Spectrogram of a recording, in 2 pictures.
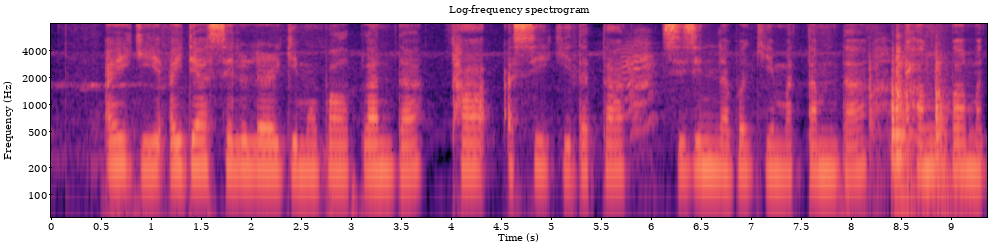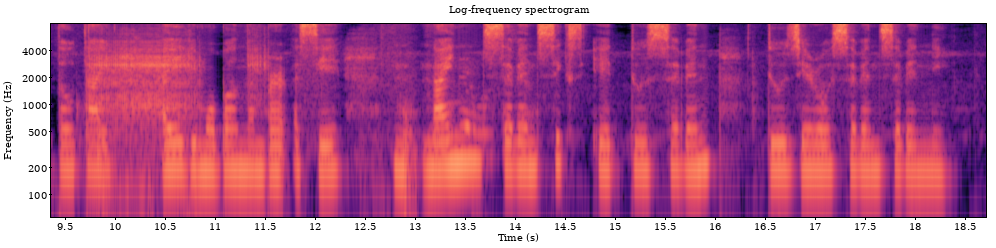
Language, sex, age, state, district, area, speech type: Manipuri, female, 18-30, Manipur, Senapati, urban, read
